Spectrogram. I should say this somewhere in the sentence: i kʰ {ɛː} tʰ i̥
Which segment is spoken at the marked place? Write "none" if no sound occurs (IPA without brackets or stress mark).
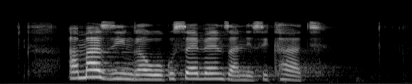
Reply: aː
